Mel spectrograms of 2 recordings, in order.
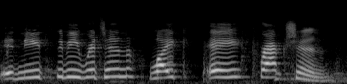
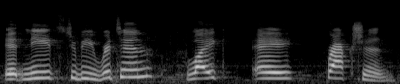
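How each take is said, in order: First: The sentence is said at an ordinary, casual pace. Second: The sentence is said slowly with careful articulation.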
